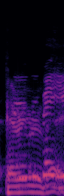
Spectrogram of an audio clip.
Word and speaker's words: Paris-Roubaix: I always say it wrong. Paris-Roubaix. – I think you got it. Paris-Roubaix. – You did. Okay. You got it right.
